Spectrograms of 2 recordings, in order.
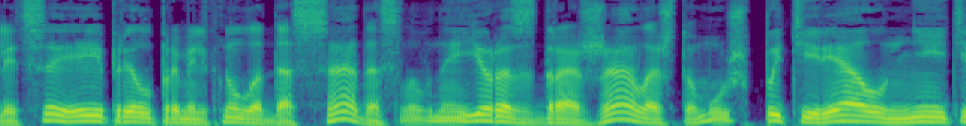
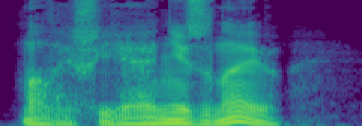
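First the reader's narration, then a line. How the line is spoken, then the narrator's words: Soft, joyful. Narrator (Russian): мягко ответил Фрэнк, чувствуя, как сердце набухло радостью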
